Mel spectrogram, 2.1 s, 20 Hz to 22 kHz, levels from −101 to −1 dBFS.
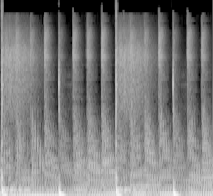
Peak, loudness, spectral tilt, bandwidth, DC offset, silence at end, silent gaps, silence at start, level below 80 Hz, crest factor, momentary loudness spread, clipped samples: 0 dBFS; -17 LUFS; -4 dB/octave; over 20 kHz; under 0.1%; 0 s; none; 0 s; -18 dBFS; 14 dB; 3 LU; under 0.1%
